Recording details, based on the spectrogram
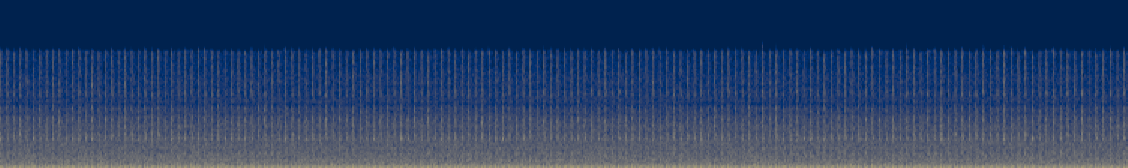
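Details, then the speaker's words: Rusty job-lot walk-behind lawnmower after carb clean, new spark plug and freeing a stuck governor arm that had it over-revving: steady, even drone at constant governed pitch, no hunting or surging; was very smoky at first; now running normally. "It wants a bit of love and attention, but it's all running. It was very smoky at first."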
